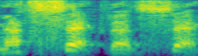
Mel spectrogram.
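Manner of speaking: acted, high-pitched yell. Retelling how a guard reacted on hearing the speaker: imitating someone yelling. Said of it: "he starts yelling at me".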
